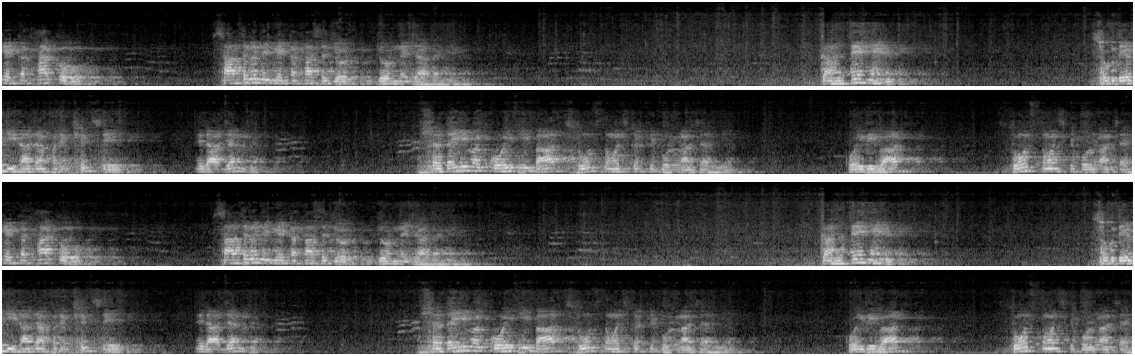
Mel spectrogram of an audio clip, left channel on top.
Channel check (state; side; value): normal; both; correlation 0.45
